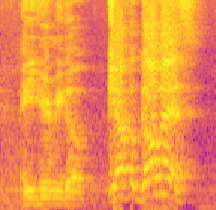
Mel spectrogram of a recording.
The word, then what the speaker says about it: Kepha: Kefa is K-E-P-H-A. It's Aramaic for Peter.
